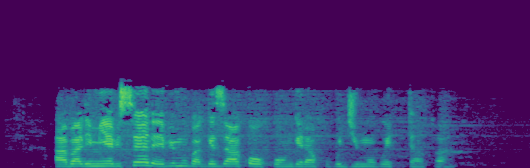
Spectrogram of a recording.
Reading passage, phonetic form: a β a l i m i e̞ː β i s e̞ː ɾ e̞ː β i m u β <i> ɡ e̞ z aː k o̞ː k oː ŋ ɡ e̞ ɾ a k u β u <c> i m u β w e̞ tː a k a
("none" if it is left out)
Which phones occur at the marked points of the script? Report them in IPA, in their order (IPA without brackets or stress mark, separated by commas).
a, ɟ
